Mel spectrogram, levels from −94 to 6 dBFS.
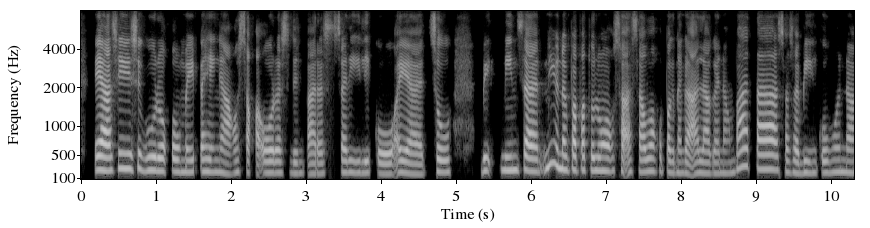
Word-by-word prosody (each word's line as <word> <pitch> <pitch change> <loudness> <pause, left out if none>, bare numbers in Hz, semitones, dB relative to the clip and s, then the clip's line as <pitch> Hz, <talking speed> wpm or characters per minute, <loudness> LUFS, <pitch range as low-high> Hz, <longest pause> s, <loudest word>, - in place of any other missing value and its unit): Kaya 235 -1 +8
sinisiguro 240 -2 +2
kong 215 -1 0
may 205 0 -1
pahinga 210 -4 -1
ako 195 - -7
saka 205 - -2
oras 195 0 0
din 185 0 -8
para 180 -1 -2
sa 205 - -5
sarili 195 -1 -4
ko. 180 -2 -1
Ayan. 185 -4 +1
So, 210 -1 -2 0.4
mi 225 +8 -3
minsan, 235 -2 +2
'no, 270 - -2
'yon 305 - +1
nagpapatulong 235 -2 +2
ako 220 - -3
sa 230 -1 0
asawa 215 +1 0
ko 225 - -9
'pag 205 -3 -3
nag-aalaga 190 0 -1
ng 190 +1 -9
bata, 255 -2 +3
sasabihin 195 -3 -4
ko 195 0 -5
muna, 205 -1 -3
210 Hz, 180 wpm, -24 LUFS, 195-235 Hz, 0.4 s, Kaya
